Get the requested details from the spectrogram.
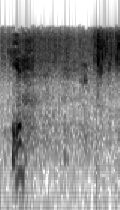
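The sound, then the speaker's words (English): Water splashes from a glass onto someone's face: a hissing spatter lasting under two seconds, with a brief low vocal grunt near the start. “Is that water in that glass? Yes. Give me.”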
